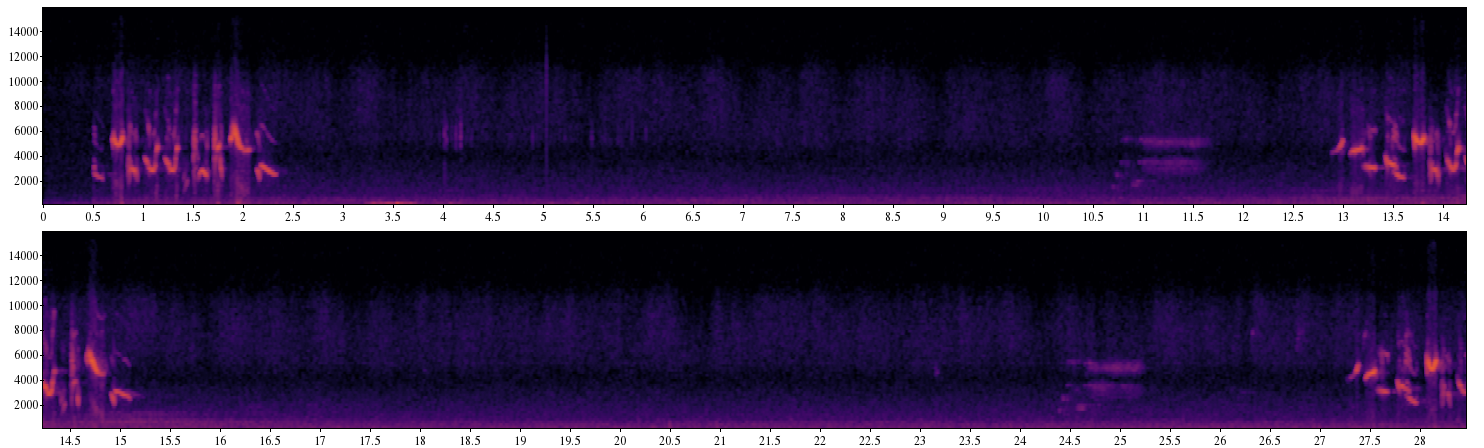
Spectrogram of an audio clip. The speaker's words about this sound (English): The little orchard oriole, also in the blackbird group, nests in the northern third of the state. Its song is a melodious and extended complex containing a variety of notes.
